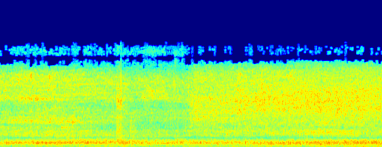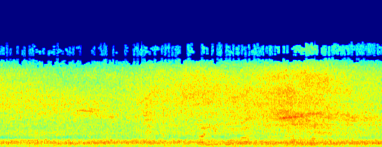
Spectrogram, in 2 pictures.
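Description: Steady rushing splash of a large fountain's jets falling into its basin.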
